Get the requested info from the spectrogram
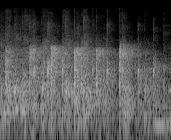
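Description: A small group clapping: a dense run of hand claps that thins out near the end.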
